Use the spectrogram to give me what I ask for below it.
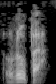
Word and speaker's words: rupa: Long u, u, is like the u in rune, as in rupa, form.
